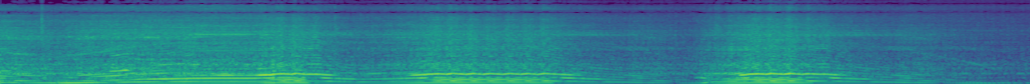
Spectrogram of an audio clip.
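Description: Hero Passion Pro motorcycle's single-cylinder four-stroke engine revving up and back down three times, the pitch rising and falling smoothly each time.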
